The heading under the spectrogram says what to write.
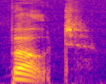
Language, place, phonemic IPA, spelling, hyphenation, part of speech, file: English, California, /boʊ̯t/, boat, boat, noun / verb, En-us-boat.ogg
- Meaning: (noun) Vessel for travelling by water.: 1. A small, usually open craft used for travelling over water, propelled by oars, motor or wind. Usually contrasted with "ship" 2. A submarine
